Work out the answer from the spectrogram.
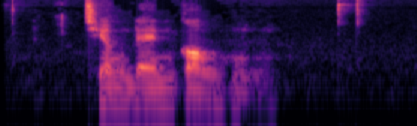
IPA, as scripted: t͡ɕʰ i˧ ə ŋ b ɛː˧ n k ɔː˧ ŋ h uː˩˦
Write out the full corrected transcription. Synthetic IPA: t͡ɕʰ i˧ ə ŋ d ɛː˧ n k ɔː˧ ŋ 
